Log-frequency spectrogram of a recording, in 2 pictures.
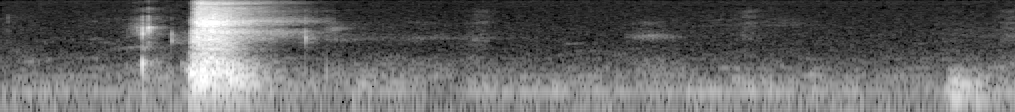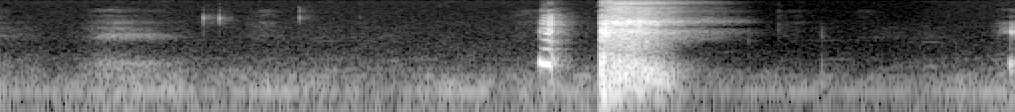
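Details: Two forceful, hissing sneeze bursts, each with a quick inhale, separated by quiet breathing; open wet sneezes without any tissue, person resisting blowing their nose.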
